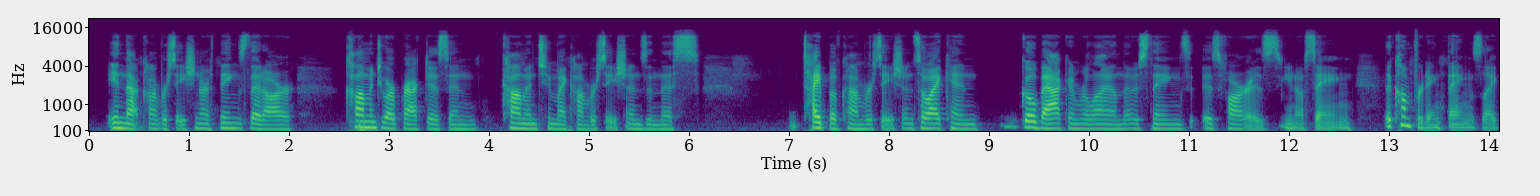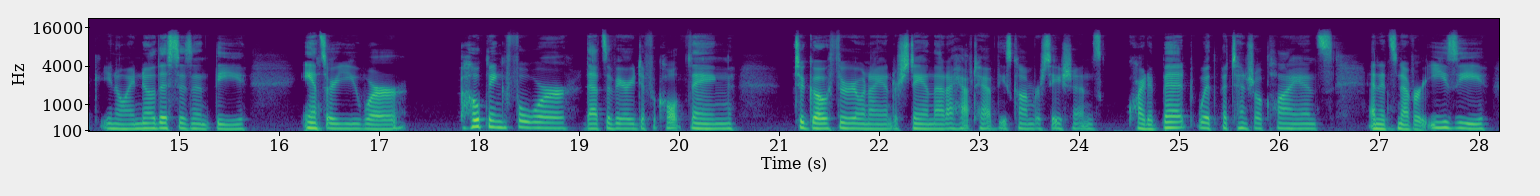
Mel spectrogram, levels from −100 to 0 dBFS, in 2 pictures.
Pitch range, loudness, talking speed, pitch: 160-180 Hz, -28 LUFS, 170 wpm, 170 Hz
